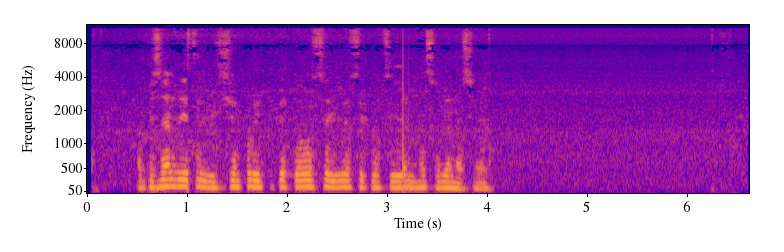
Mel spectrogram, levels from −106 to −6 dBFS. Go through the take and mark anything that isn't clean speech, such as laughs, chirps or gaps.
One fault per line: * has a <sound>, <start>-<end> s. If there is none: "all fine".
all fine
